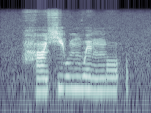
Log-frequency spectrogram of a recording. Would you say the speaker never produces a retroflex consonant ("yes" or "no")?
yes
